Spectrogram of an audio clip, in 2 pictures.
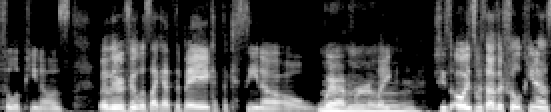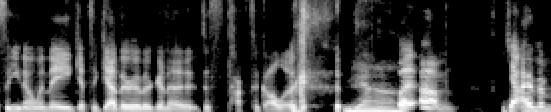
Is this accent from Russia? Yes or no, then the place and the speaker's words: no; United States; I was born in the United States. Like I am not from anywhere else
